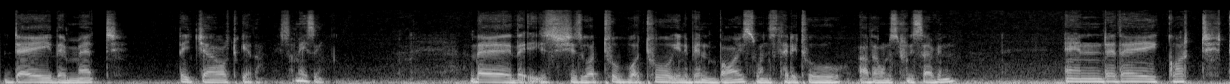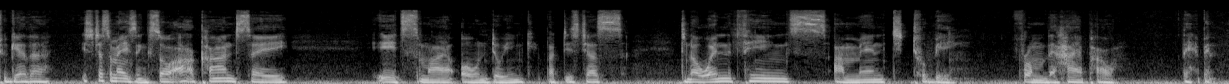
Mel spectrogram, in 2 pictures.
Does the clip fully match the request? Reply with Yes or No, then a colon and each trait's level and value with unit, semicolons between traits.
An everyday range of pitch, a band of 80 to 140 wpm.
Yes: average, 3.8 semitones; slow, 135 wpm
